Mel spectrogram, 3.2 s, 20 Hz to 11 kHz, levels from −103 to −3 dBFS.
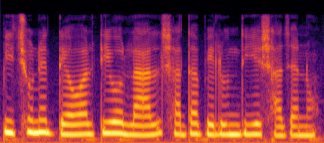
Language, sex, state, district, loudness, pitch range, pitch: Bengali, female, West Bengal, Cooch Behar, -13 LUFS, 225-255 Hz, 230 Hz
